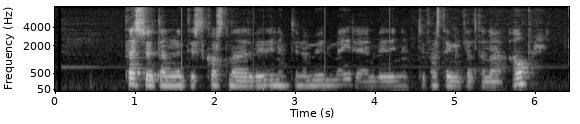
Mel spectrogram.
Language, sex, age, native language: Icelandic, male, 30-39, Icelandic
